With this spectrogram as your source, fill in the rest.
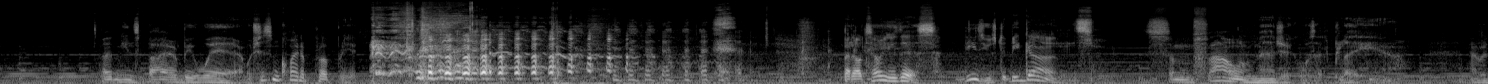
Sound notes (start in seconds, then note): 3.7 all laugh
